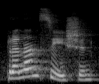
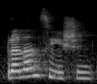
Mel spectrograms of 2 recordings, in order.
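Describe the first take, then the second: Both takes have the same delivery.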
